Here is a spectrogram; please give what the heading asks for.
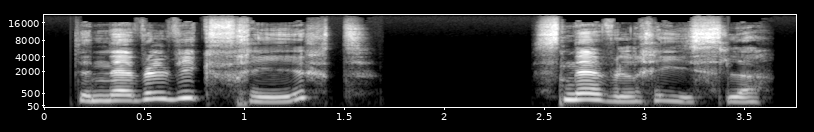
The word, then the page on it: de Nëwwel wie g'frìert, 's Nëwwelrìesle: Bas-Rhin; Strasbourg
